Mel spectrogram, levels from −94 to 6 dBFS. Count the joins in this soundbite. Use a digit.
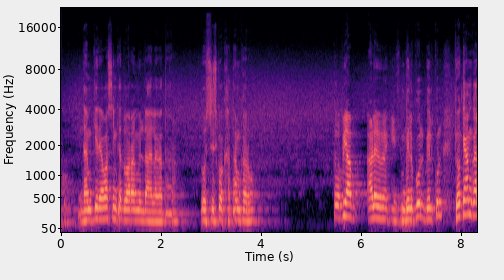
0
